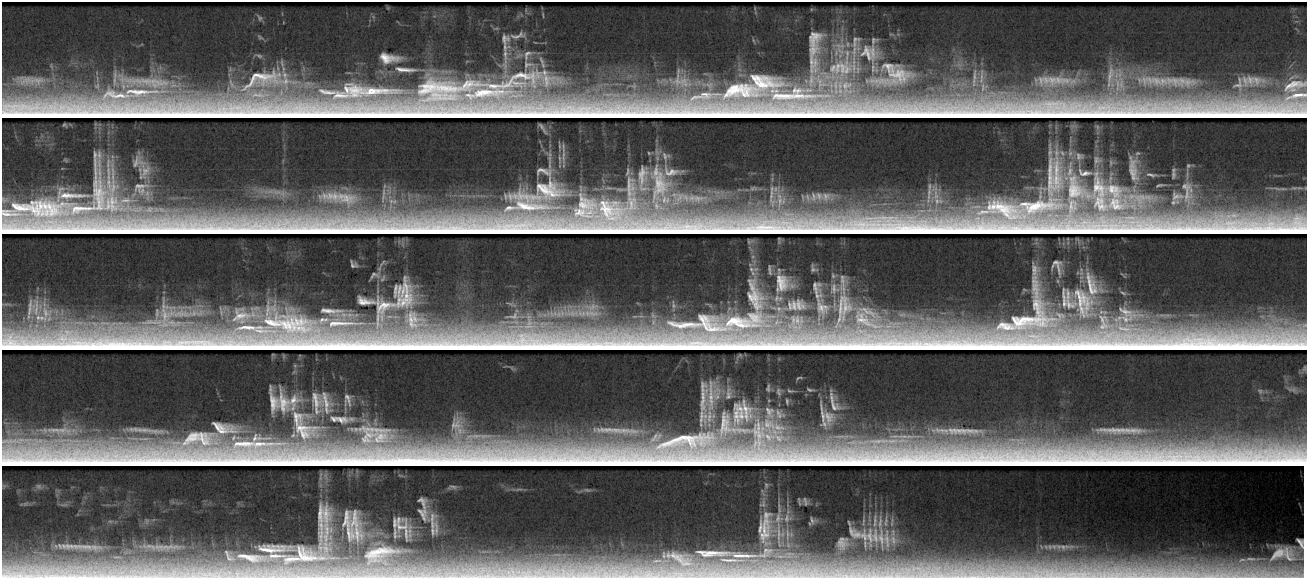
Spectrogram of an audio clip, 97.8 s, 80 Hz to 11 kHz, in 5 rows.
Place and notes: Rue des Dames de la Prte, Toulouse, France - Birds of the old hopital 02
old hospital, birds, in the distance the noise of the city
people walking, motorcycle, and car
Captaation :
ZOOMh4n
